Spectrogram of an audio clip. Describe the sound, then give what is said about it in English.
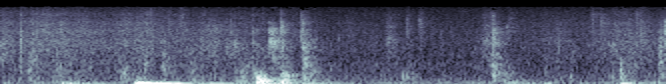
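An office door is opened to let in a small dog that was scratching at it, with two dull thuds and a rattle of the latch, followed by a few soft scuffs and clicks. No one speaks. “I'm just going to go and let my little dog in. He's scratching at the door.”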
